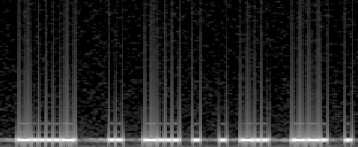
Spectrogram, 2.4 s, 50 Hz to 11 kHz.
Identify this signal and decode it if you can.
Morse code, heard as a keyed tone, about 48 wpm, spaced as for 36 wpm, 610 Hz. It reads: - I BE EDGE
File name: archived / CRSnet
